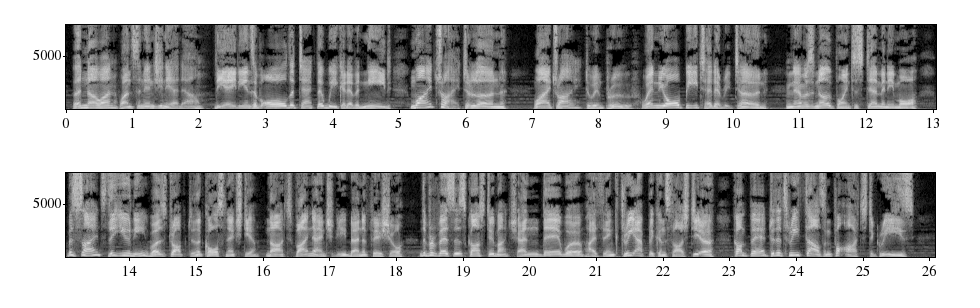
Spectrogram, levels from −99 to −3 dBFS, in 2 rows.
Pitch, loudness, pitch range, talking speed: 135 Hz, -22 LUFS, 110-175 Hz, 170 wpm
